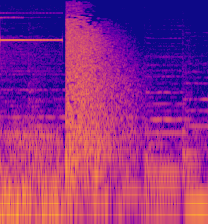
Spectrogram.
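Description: A film sound-effect explosion: one sudden bang about two-thirds of a second in, with a hissing tail that fades over most of a second. It plays over the film score, which ends on low held notes.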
